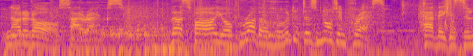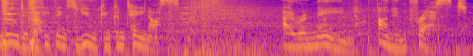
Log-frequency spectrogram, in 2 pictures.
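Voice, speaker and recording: An actress playing a composed, commanding warrior empress in a video game cutscene, speaking with measured authority. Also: female voice, mid-range voice, animated. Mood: defiant, disdainful. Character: poised, commanding warrior empress, female ally and guide. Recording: music behind the voice.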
